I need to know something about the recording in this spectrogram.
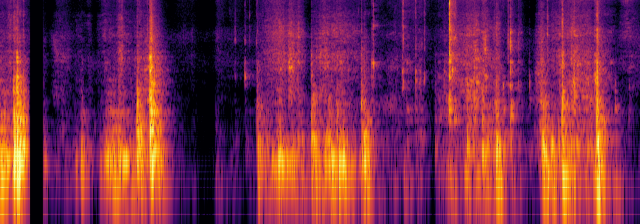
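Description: Wooden drawers of a vintage dresser sliding open and shut several times, wood running on wood, with a sharp knock just at the start as one bumps home. The drawers open smoothly.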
